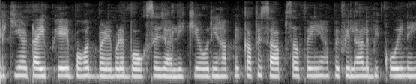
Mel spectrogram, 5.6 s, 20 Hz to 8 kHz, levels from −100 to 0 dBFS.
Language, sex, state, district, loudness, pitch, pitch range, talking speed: Hindi, female, Bihar, West Champaran, -16 LUFS, 225 Hz, 220-230 Hz, 250 wpm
